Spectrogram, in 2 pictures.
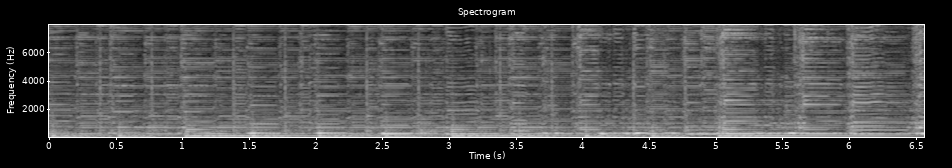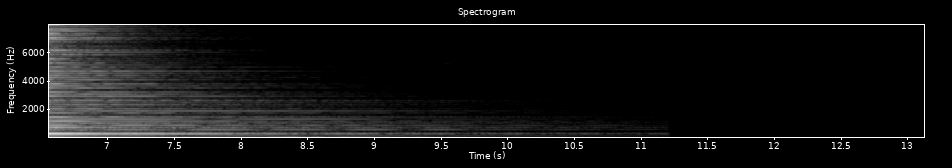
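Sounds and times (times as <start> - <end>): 
tar: 0.0 - 9.1
saz: 0.0 - 9.6.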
